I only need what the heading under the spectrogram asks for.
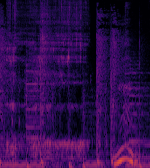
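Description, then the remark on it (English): Someone sips kombucha from a can: a few short, wet gulping sounds in an uneven rhythm over a low background hum, followed by a brief voiced hum that rises and falls in pitch. “I'm sipping on one right now. Let's see if you guys can guess it.”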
